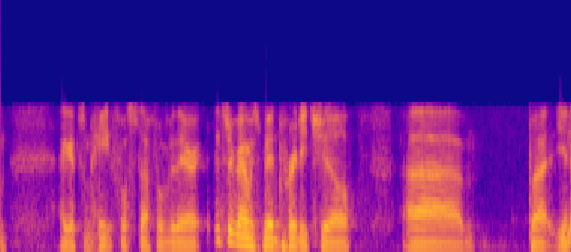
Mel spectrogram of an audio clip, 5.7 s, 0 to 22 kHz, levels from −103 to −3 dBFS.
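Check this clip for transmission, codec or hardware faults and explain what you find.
Two short dropouts come from lost AMR speech frames, at 2.08 to 2.20 s and 3.62 to 3.72 s. The narrowband codec carrying the speech cuts everything above 4 kHz.

Lost AMR speech frames: Frames failing their checksum force the decoder to repeat its last pitch and vocal-tract settings at decaying gain. The gaps fit roughly three and four missing 20 ms frames. Each sounds like a smeared, fading warble. A spectrogram shows frozen harmonics dimming, and the waveform shows a shrinking envelope.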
